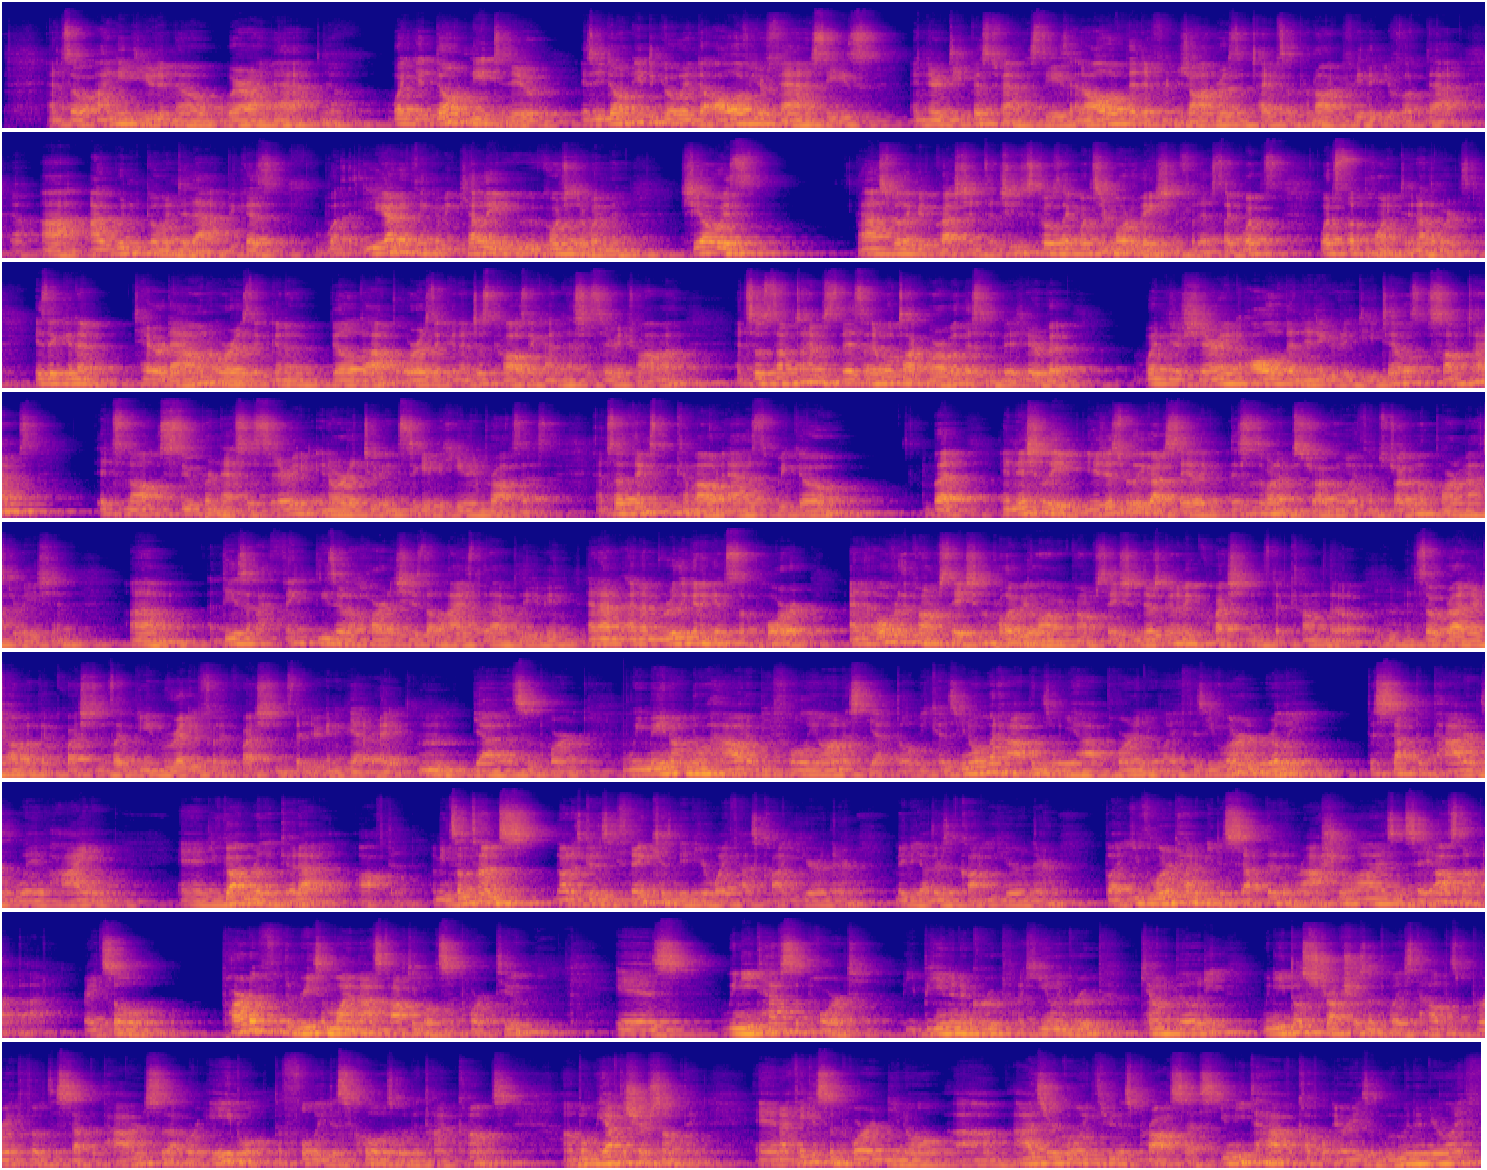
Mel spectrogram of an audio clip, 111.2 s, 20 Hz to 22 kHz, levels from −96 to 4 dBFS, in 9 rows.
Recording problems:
off-mic speech; far
room echo; noticeable; dies away in 0.7 s

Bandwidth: 17.5 kHz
